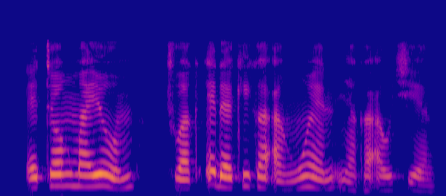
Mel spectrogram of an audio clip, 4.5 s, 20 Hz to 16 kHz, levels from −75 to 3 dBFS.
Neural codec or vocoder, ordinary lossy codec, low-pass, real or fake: none; none; 7.2 kHz; real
